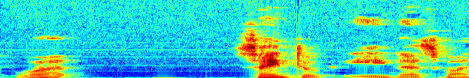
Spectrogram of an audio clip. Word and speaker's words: Tsatoke: in Cairo saintoki so when they said what Saint took e that's my name and so I guess they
